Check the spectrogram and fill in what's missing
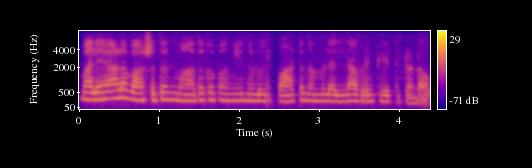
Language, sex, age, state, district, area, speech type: Malayalam, female, 30-45, Kerala, Kannur, rural, spontaneous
